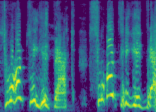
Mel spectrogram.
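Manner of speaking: overexcited geek voice. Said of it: "your overexcited geek voice".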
